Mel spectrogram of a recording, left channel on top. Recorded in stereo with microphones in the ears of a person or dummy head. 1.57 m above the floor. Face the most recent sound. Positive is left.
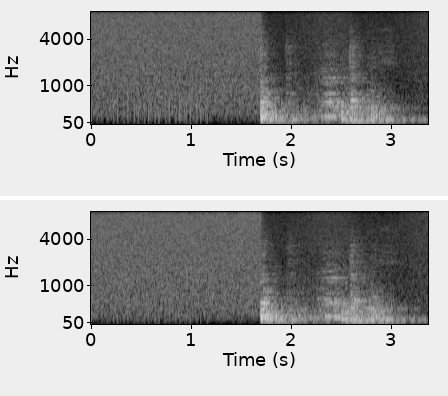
turn(degrees=25)  # may be behind; listen again after turning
